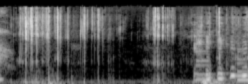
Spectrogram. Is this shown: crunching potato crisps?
yes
